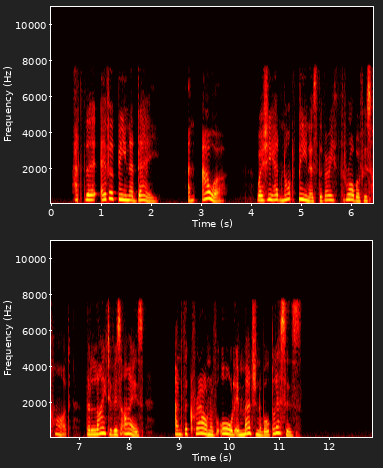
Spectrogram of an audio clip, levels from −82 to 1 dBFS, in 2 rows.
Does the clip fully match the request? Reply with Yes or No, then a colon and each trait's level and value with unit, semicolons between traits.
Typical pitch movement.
Yes: average, 3.9 semitones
